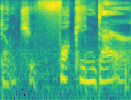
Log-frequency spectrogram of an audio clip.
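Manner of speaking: very quiet, breathy, barely-voiced whisper. As Morgan, speaking to her in Infernal, in a whisper. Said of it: "Morgan just whispers to her in Infernal".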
